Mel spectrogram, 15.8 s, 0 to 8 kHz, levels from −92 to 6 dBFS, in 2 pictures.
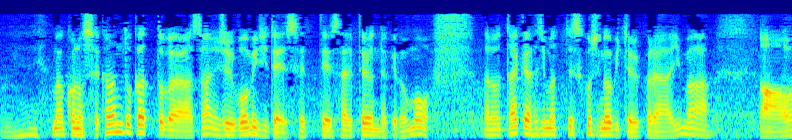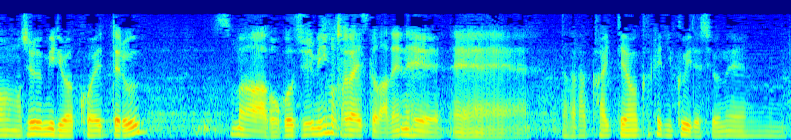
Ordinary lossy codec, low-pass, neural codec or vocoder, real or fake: MP3, 24 kbps; 7.2 kHz; codec, 16 kHz, 0.7 kbps, FocalCodec; fake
